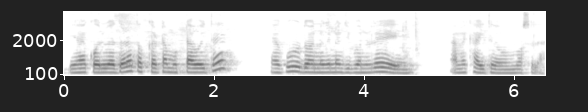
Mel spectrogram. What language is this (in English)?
Odia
